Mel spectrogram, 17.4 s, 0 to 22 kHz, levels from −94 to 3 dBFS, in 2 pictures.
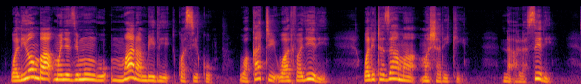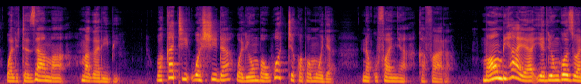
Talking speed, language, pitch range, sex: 100 wpm, Indonesian, 170-245 Hz, female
